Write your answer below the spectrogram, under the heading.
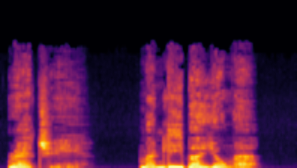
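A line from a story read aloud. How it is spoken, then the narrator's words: Sighed. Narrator (German): seufzte George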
